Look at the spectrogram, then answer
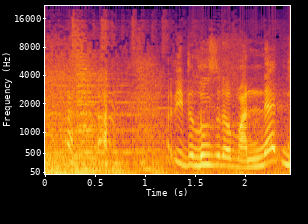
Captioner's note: laughing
